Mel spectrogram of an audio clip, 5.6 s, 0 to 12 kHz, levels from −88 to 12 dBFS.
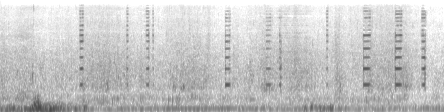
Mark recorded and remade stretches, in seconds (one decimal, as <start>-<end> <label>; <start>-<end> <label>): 0.0-3.4 recorded; 3.4-3.9 remade; 3.9-5.6 recorded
